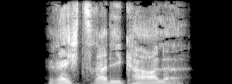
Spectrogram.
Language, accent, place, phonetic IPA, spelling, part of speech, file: German, Germany, Berlin, [ˈʁɛçt͡sʁadiˌkaːlə], rechtsradikale, adjective, De-rechtsradikale.ogg
- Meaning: inflection of rechtsradikal: 1. strong/mixed nominative/accusative feminine singular 2. strong nominative/accusative plural 3. weak nominative all-gender singular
